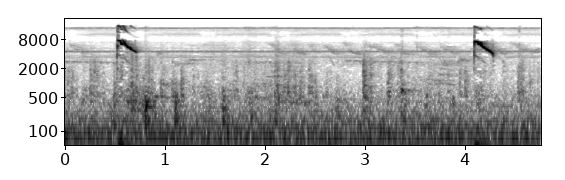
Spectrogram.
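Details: Pleci, the white-eye, sung as training material for caged birds in the ngalas cingjuitan style: two sharp, high falling notes separated by a long pause of three and a half seconds, with a soft background hum.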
